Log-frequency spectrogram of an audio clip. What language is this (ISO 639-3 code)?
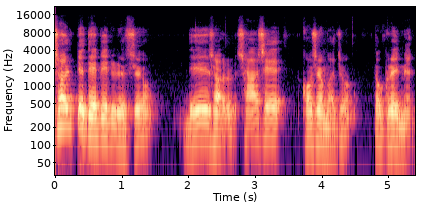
kor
